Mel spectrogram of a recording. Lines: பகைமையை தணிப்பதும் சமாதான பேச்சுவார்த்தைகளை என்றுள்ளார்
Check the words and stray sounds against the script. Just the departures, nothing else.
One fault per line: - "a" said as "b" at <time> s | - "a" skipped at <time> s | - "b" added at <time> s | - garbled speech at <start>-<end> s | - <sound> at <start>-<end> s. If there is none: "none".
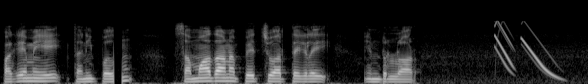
- dropout at 1.1-1.2 s
- chirp at 4.9-5.7 s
